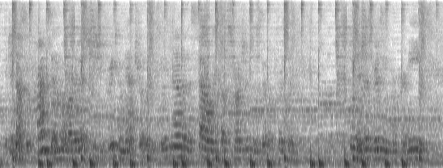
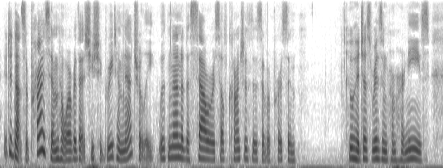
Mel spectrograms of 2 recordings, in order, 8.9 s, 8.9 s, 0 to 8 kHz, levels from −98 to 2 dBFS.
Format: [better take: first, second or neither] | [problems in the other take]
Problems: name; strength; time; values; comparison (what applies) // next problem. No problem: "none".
second | background sound (Drum kit); 1 dB above the speech // room echo; dies away in 0.6 s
